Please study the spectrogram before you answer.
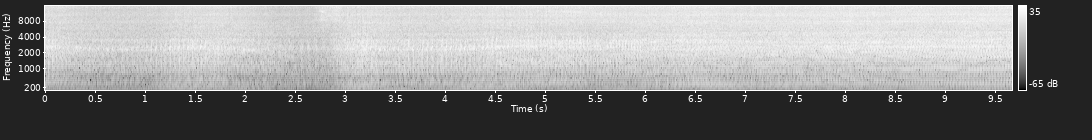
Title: Стук в двигателе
